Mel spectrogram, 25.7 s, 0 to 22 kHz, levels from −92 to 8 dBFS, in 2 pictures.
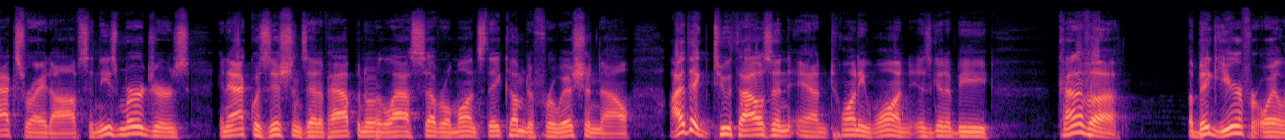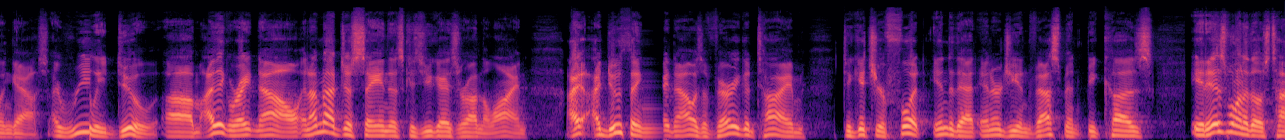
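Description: Burst of packet loss at 3.69–3.78 s: about 60 ms never arrived, so the receiver continued the last sound and faded it before the speech resumed with that stretch missing.

Short concealed packet loss at 7.10–7.14 s, just after "to fruition now I", and at 13.72–13.77 s, after "oil and gas I": 20 ms and 40 ms holes were filled by extrapolating the previous sound, leaving brief smears.

Long network dropout at 19.29–19.51 s, right before "now is a very": this is likely a longer interruption, and about 200 ms was bridged entirely by a continued, decaying sound with no silence.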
